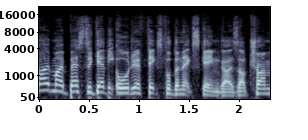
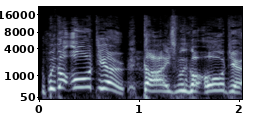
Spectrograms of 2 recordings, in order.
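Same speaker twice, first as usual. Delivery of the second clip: excited; 6 semitones higher than usual. Real, not acted. Stream audio finally works.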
